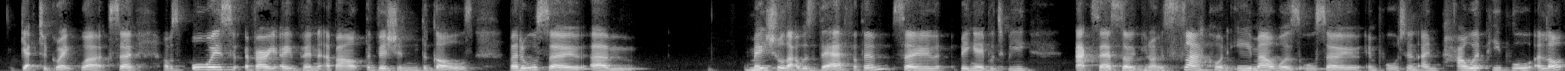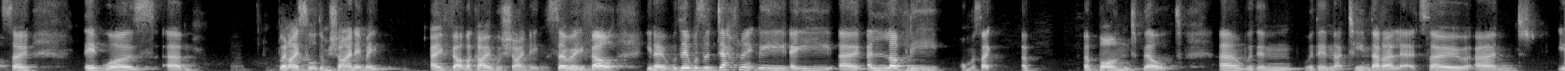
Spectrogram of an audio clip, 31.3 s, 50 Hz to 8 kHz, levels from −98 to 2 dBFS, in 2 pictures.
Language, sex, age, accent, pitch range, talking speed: English, female, 30-49, British, 175-210 Hz, 175 wpm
